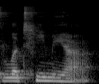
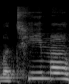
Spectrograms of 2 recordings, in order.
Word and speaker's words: Latimia: cannot say my name my name is latimia and i've gotten latima latina latima virginia all kinds of stuff i'm like virginia that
